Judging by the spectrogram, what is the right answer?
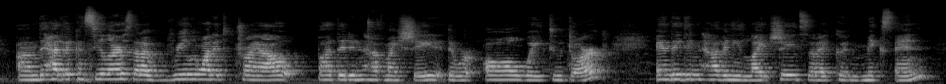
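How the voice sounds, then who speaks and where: Over noticeable background noise and audible room echo, a woman with a fairly high pitch speaks at a moderate pace in a monotone, flat intonation. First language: Spanish. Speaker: beauty youtuber. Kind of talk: makeup tutorial chat. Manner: casual, with fillers and self-corrections.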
